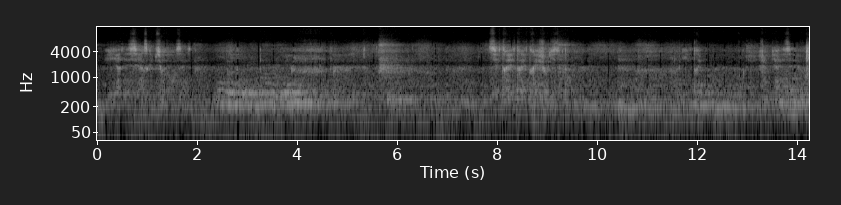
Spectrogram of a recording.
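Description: A person whispering in short breathy phrases, with louder stretches about a second in and around the middle.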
